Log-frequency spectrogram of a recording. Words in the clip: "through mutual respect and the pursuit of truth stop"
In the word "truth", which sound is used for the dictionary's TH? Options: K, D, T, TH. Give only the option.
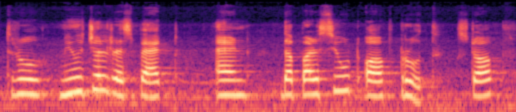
T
